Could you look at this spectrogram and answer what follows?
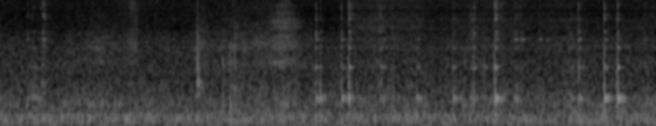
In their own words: ASMR tapping and scratching on glass candle holder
